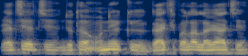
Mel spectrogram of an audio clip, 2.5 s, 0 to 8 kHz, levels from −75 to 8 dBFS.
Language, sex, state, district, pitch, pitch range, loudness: Bengali, male, West Bengal, Malda, 120 Hz, 115-125 Hz, -17 LUFS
